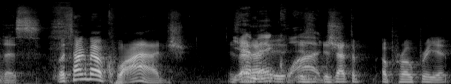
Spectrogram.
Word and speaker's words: Kwaj: Quaj. Is that the appropriate pronunciation, Quaj? That's how I was pronouncing it in my head. Yes, Quaj.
